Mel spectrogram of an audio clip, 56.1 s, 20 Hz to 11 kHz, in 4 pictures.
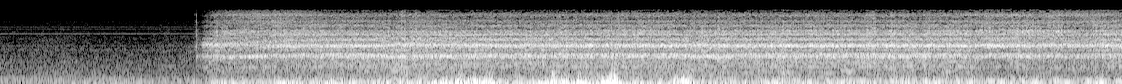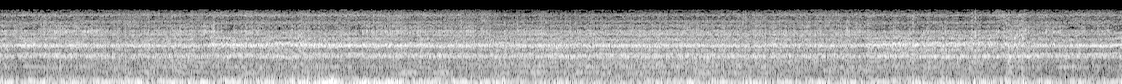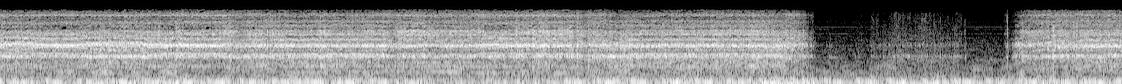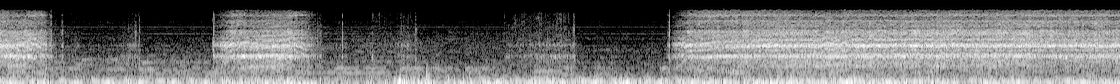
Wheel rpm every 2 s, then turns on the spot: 0, 80, 160, 160, 160, 160, 160, 160, 160, 160, 160, 160, 160, 160, 160, 160, 160, 160, 160, 30, 70, 60, 70, 20, 10, 80, 160, 160.
38-40 42-44 46-50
